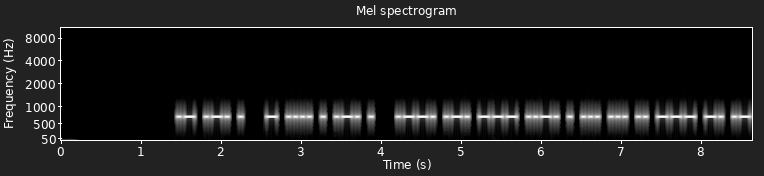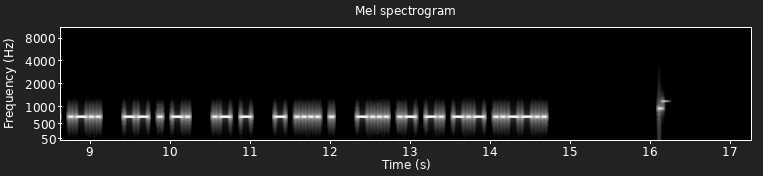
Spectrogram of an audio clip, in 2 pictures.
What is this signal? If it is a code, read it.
Morse code, heard as a keyed tone, about 27 wpm, 700 Hz. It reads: ARE THERE PROFESSIONAL MEN AT THE BANK?
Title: Sentences from Top 1000 Words - Review Part 4 - 28wpm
